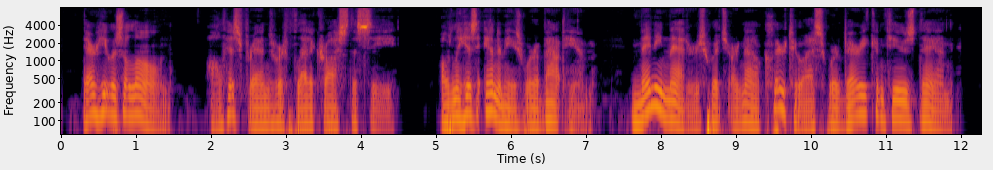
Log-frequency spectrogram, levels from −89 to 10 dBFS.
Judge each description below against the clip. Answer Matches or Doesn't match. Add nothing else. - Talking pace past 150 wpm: Doesn't match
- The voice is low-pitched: Matches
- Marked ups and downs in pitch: Matches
